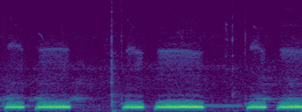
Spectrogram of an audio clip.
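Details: Spotted dove giving rapid "thúc gù" cooing: deep, steady coo notes in quick succession, a short coo leading into a longer drawn-out one, with brief gaps between phrases and a faint click in the middle.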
